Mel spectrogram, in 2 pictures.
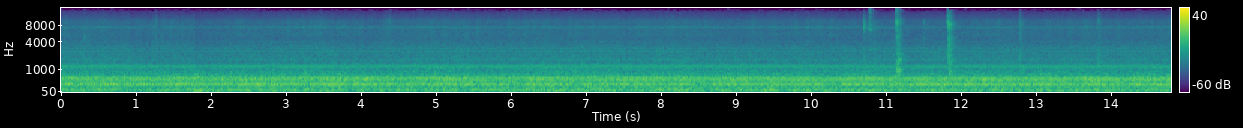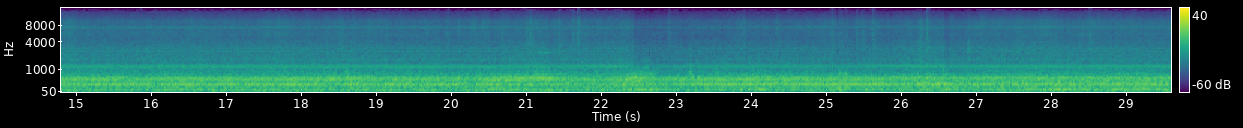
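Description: Steady running noise of an ICE high-speed electric train heard inside the driver's cab, with constant electric hums over a rumbling undertone. Two short clicks about eleven seconds in.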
